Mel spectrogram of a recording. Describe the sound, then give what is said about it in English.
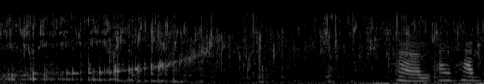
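Water pours steadily into a large 3-gallon jug, a continuous rushing whose pitch climbs as the container fills, with a person's voice briefly audible near the end. “Usually that's how long it takes us to go through 11 3-gallon jugs. All right, this one's almost full.”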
